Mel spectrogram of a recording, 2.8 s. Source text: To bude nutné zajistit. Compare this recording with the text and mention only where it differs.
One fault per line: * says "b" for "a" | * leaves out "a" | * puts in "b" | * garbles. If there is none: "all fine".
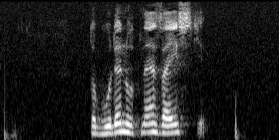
all fine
